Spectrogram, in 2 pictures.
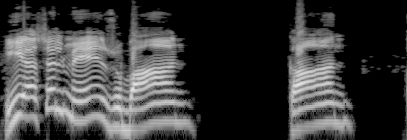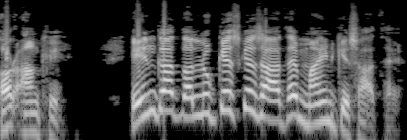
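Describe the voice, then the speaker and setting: An older man in his seventies delivers a Quran commentary lecture in a high, thin voice. He explains each word patiently, keeps asking rhetorical questions and draws out verses in slow recitation. The sound is dry and close, with no room around it. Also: big pitch swings, fairly bright tone, no room sound. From Pakistan. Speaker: Quran teacher.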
